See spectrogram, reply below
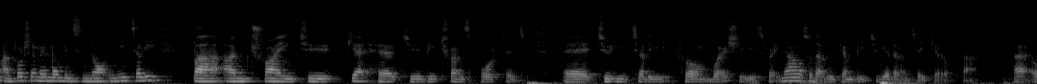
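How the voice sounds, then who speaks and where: A man who is not a native English speaker hosts a crypto project livestream update, answering viewer comments in an earnest, halting way with many fillers and restarts. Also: mid-range voice, mellow. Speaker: crypto project team member hosting an update.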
